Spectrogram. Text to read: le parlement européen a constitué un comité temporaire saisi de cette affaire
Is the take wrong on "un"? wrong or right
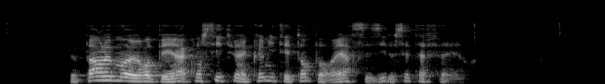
right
